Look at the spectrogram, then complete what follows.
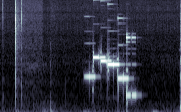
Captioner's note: computer sound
